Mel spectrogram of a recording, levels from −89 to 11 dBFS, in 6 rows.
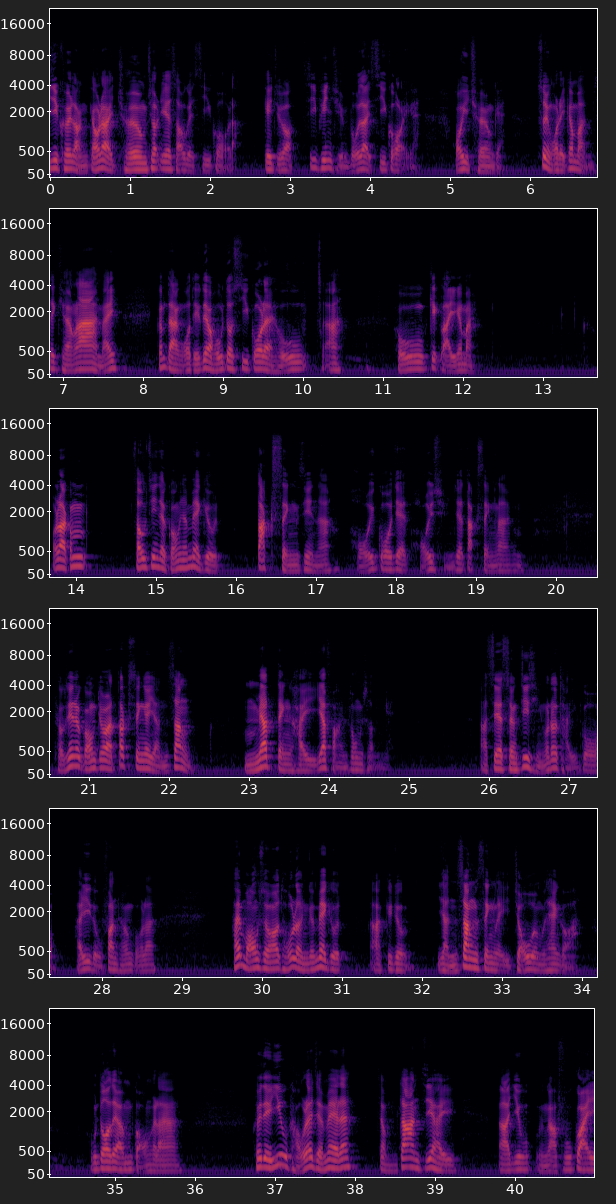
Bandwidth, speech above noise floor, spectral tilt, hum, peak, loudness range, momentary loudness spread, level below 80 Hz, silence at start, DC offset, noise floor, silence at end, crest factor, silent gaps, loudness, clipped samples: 18 kHz; 31 dB; -5.5 dB/octave; none; -14 dBFS; 7 LU; 16 LU; -76 dBFS; 0 s; under 0.1%; -72 dBFS; 0 s; 30 dB; none; -41 LUFS; under 0.1%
